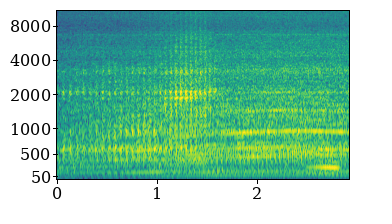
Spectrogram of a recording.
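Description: A car engine runs steadily at about 3000 rpm with the cylinder 1 injector disconnected, a loud close mechanical hum with a faint pulsing beat and no voices.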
